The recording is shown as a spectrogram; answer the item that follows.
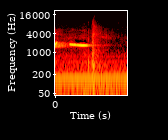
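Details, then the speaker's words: Girl with Tourette syndrome: a brief, sudden high-pitched whistle, a simple vocal tic. She says her tics worsen with strong emotion. "and it' be very unnoticeable pretty much it would just be like little things like whistling saying wow"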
